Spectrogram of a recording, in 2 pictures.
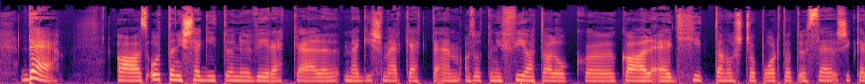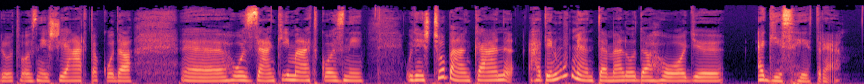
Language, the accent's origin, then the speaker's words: Hungarian; Southern Slovakia, Slovakia; és felvidékiként abszolút beleillettem ebbe a közegbe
